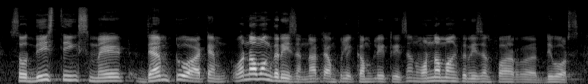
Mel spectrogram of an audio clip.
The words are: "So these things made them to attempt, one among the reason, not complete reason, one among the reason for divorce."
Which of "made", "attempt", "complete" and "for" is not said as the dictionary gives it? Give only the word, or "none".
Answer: none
